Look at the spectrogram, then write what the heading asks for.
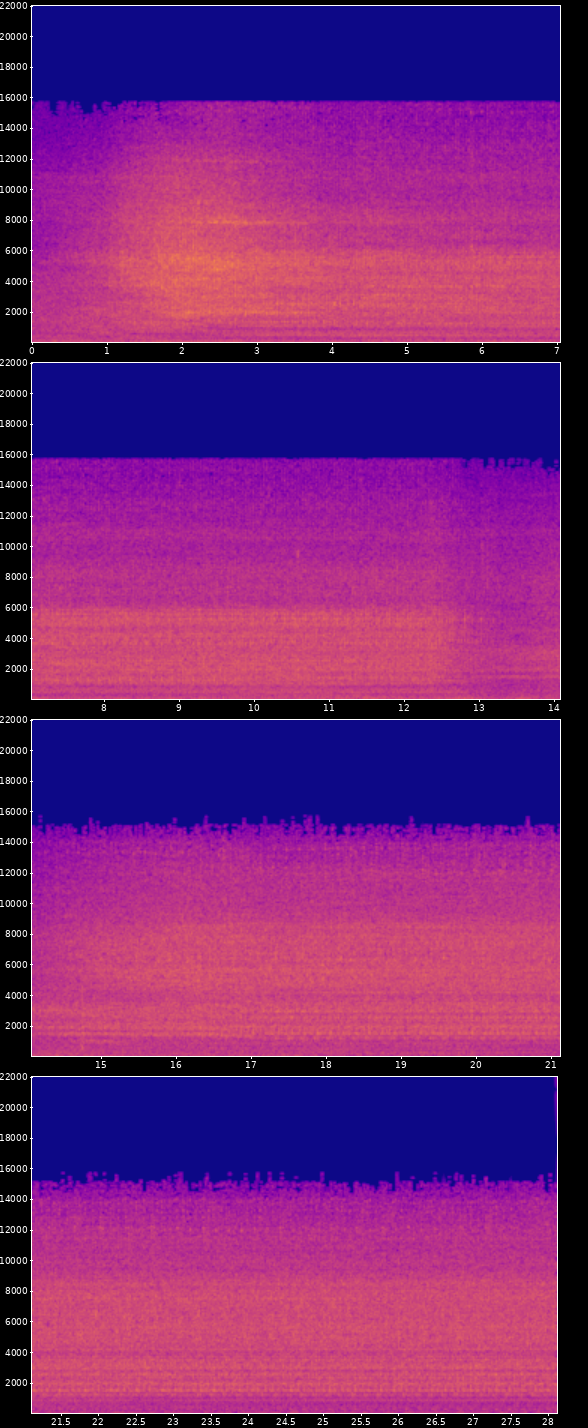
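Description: Car engines idling close by. A steady rushing noise for the first dozen seconds dips briefly and gives way to a steadier idling hum with a faint constant whine.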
